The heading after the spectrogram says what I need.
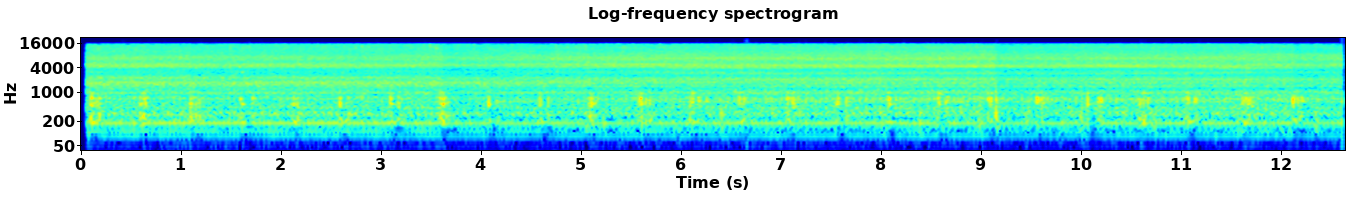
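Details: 1998 BMW E46 318i (AL19, M43B19 engine): dull rhythmic knock about twice a second at idle over steady hum; replacing belt tensioner and tension roller did not fix it; source near the pulleys suspected, unidentified.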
